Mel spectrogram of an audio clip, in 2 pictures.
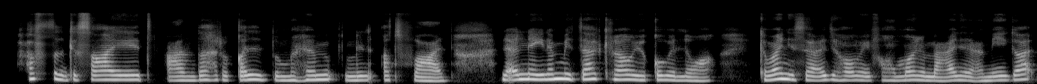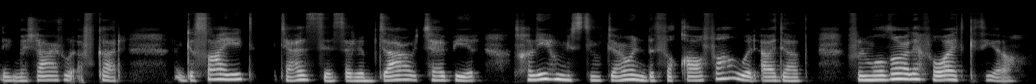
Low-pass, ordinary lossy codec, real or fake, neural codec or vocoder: none; none; fake; codec, 24 kHz, 1.2 kbps, DualCodec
